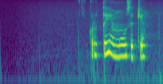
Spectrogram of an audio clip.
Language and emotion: Russian, neutral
